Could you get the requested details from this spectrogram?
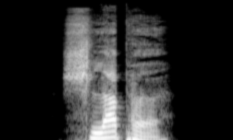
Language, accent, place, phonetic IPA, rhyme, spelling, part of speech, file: German, Germany, Berlin, [ˈʃlapə], -apə, schlappe, adjective, De-schlappe.ogg
- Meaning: inflection of schlapp: 1. strong/mixed nominative/accusative feminine singular 2. strong nominative/accusative plural 3. weak nominative all-gender singular 4. weak accusative feminine/neuter singular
